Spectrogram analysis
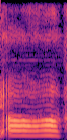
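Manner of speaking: sudden high loud shriek of fright; startled scream. Acted. Aashi touches her friend's hand and screams in fright. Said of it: "जोर से चिल्लाती है".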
